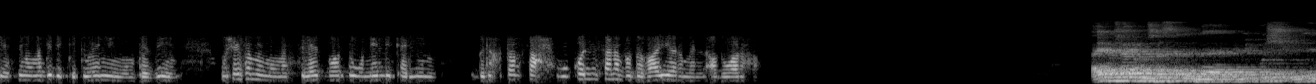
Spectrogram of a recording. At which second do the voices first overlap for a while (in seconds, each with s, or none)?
none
